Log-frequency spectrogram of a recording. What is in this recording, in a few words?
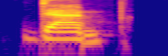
"damp", Indian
